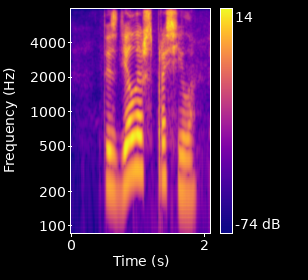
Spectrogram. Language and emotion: Russian, neutral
